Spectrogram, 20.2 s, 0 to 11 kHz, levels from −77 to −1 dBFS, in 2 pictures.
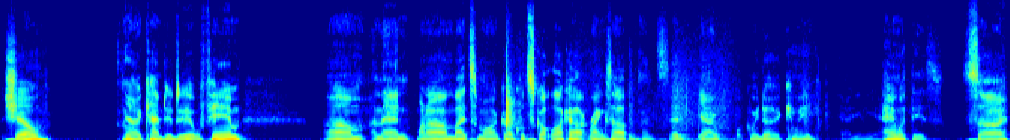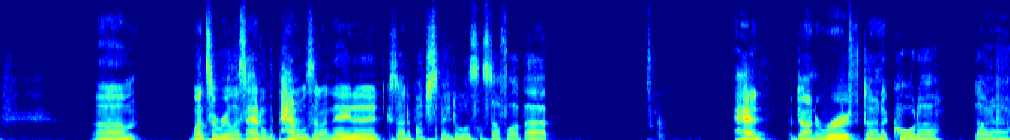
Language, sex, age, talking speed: English, male, 20-39, 210 wpm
